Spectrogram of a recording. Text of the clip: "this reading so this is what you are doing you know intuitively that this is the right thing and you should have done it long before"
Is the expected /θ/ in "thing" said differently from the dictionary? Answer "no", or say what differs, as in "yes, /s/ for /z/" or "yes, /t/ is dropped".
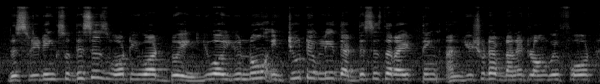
yes, /t/ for /θ/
